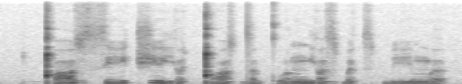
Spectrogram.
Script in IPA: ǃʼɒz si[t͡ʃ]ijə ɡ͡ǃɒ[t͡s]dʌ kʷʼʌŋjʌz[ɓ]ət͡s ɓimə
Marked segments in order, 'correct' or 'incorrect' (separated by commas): correct, incorrect, correct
